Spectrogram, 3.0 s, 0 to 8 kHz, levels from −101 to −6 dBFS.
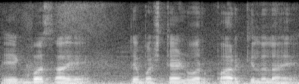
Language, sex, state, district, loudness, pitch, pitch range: Marathi, male, Goa, North and South Goa, -16 LUFS, 110 Hz, 105-115 Hz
